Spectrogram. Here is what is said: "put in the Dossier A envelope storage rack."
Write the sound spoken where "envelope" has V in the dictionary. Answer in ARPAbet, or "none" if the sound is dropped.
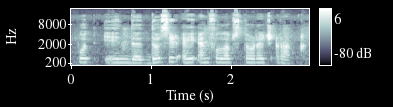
F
